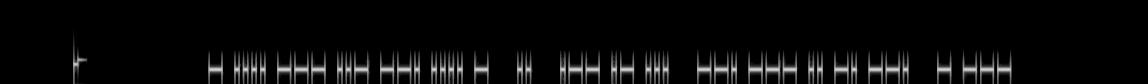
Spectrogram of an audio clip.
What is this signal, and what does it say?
Morse code, heard as a keyed tone, about 28 wpm, 700 Hz. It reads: THOUGHT I WAS GOING TO
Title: Sets of 5 Words Encore2 28wpm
